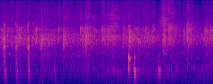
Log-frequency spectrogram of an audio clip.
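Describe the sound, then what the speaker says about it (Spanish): Church congregation breaking into applause, a fairly quiet, somewhat distant patter of many hands clapping with a few sharper individual claps. "Denle un aplauso al Señor."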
